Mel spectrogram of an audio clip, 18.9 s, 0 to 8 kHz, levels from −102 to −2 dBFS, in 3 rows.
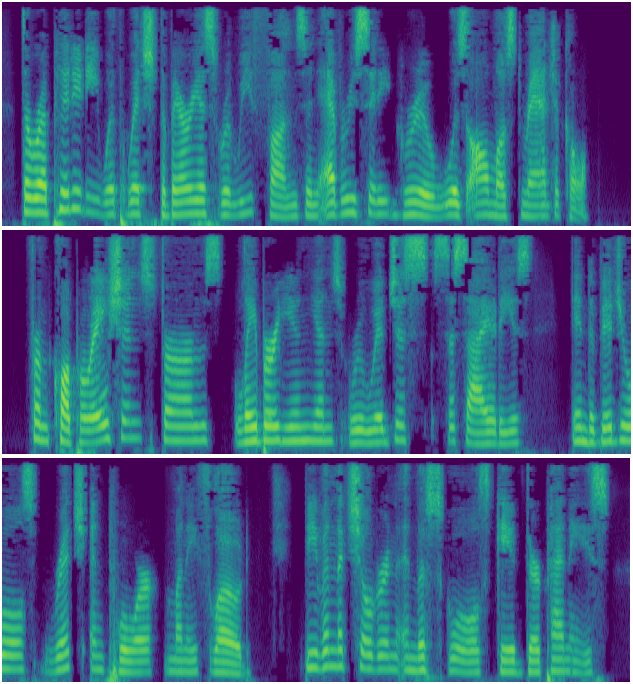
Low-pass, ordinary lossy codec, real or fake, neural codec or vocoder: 7.2 kHz; MP3, 32 kbps; fake; codec, 16 kHz, 0.5 kbps, X-Codec, HuBERT features, trained on balanced general audio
